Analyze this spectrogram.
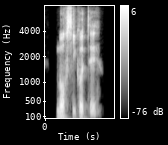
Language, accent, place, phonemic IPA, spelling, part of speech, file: French, France, Lyon, /buʁ.si.kɔ.te/, boursicoter, verb, LL-Q150 (fra)-boursicoter.wav
- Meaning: 1. to set money aside 2. to dabble on the stock market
